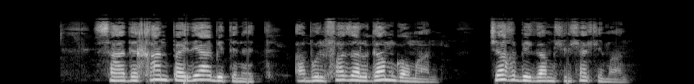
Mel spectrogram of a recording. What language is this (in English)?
Gawar-Bati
